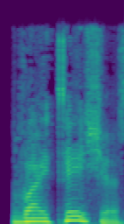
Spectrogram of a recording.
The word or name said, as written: vitaceous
